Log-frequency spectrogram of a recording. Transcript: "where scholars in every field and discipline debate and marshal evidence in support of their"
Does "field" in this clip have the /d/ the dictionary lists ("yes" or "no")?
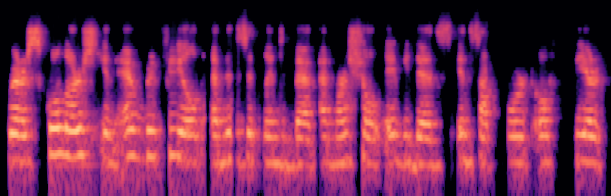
yes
